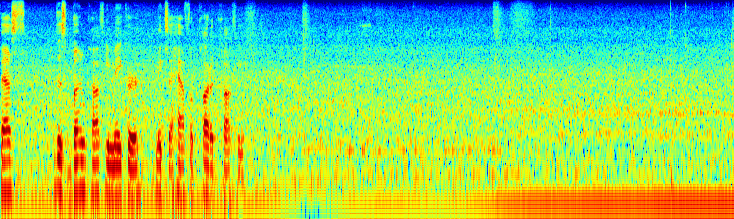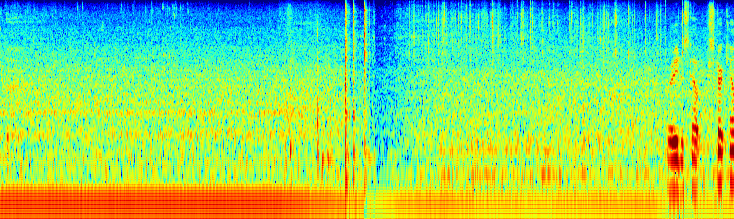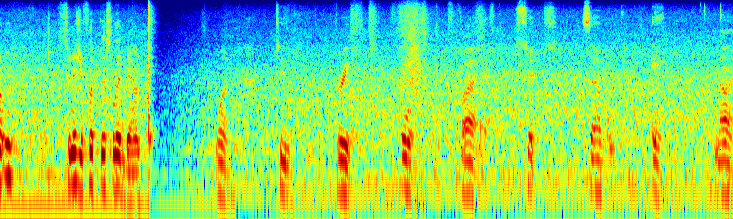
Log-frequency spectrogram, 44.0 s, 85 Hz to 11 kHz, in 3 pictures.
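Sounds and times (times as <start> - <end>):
low hum with hiss: 0.0 - 44.0.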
